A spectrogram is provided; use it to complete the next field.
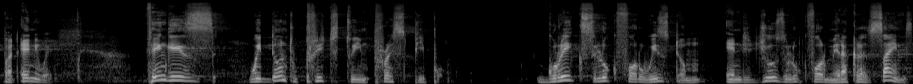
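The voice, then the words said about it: Rwandan-accented English. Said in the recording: “I speak English with an accent ... when you speak English with a Rwandan accent”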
